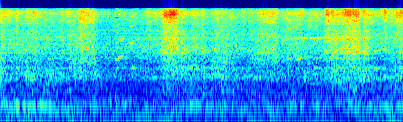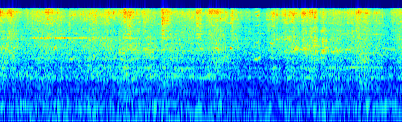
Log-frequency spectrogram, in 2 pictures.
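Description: Loaded coal hopper cars of a freight train rolling past: a steady rumble of steel wheels on the rails, with a few faint, short squeaks.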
